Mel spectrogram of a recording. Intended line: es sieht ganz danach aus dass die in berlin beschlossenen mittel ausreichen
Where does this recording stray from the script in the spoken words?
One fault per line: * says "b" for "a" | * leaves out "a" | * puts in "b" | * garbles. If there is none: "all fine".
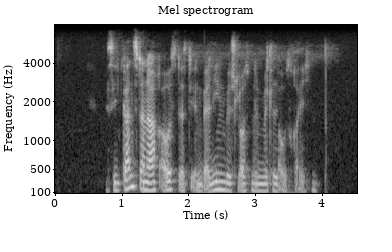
all fine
